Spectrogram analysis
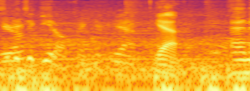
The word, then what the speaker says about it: gyro: Yeah, so it's gyro, right? It's gyro, not hero.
